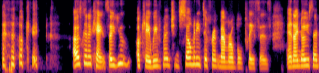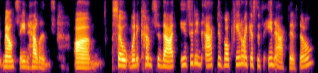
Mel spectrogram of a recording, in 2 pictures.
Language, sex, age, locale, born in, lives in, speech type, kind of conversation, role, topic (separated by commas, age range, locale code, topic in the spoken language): English, female, 40-44, en-US, United States, United States, conversation, podcast, host, What draws people to explore new places when they travel?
